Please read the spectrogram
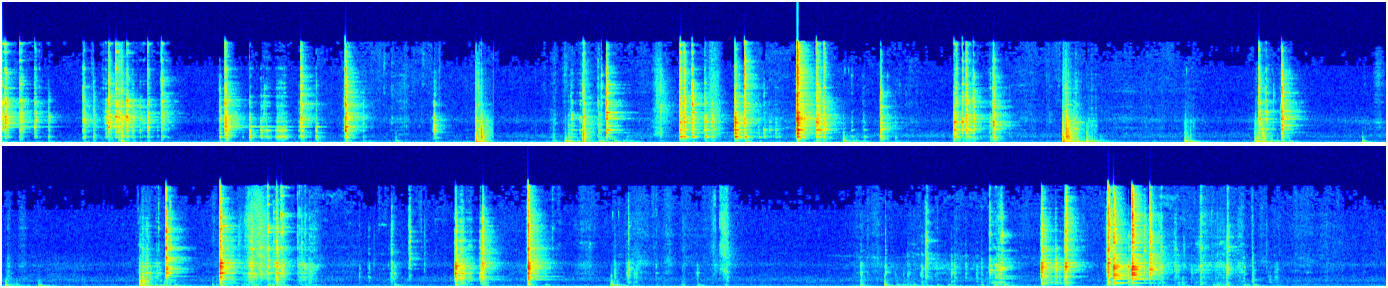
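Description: Irregular metallic clicks and clinks of a spanner being turned and repositioned on nuts while a T-handle hex key holds the countersunk bolt heads, tightening a motor's mounting bolts. The clinks come in runs with a couple of short pauses.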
